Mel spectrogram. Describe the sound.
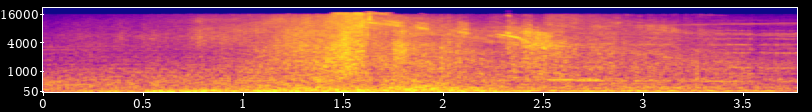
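A spaceship drops out of hyperspace as its throttle is dialed back, a loud, steady low rumble that fills the whole stretch, with a brief bright whoosh sweeping through the middle.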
